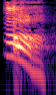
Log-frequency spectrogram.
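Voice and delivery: sudden high yelp of pain; pained cry. Retold or imitated. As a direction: cry out as if struck hard. Mock cry of pain, retold.

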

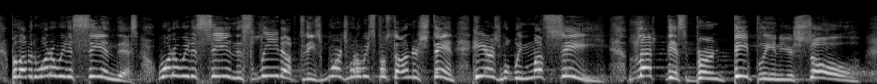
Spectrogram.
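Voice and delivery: preacher urging the congregation to see Christ's choice; impassioned preaching. Acted. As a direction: drive it into their souls. Sermon climax.

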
